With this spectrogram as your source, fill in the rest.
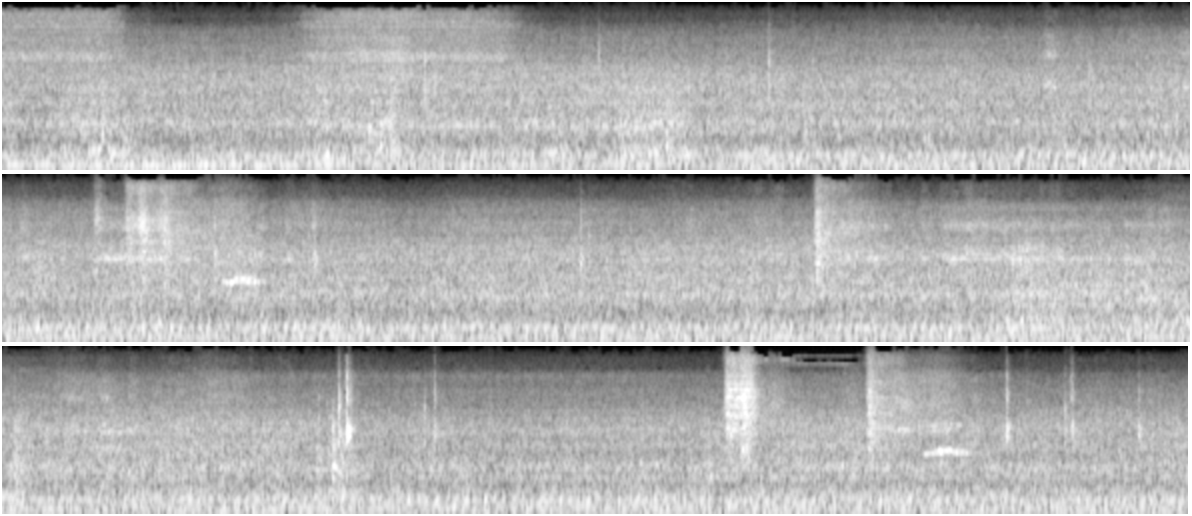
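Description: A truck engine rumbles steadily close by.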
